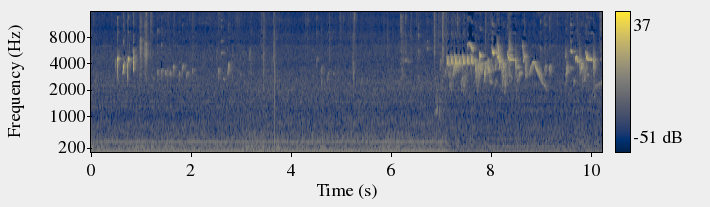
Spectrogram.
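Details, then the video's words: European goldfinch singing to mark territory, female on the nest; a few faint high chirps, then after a pause a loud, jumbled run of rapid tinkling and slurred notes, over a low hum that stops midway. "Jilguero Marcando Territorio con Hembra en el Nido"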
